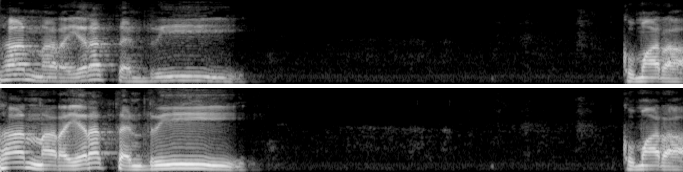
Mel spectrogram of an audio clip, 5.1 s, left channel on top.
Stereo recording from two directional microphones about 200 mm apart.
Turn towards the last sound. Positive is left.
turn(degrees=-10)  # may be behind; listen again after turning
